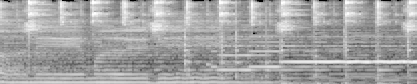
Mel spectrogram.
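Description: Gujarati Jain devotional song (bhajan) moving into an instrumental interlude. One long note is held through the first half, then a higher instrumental melody enters, over a steady percussion beat.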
